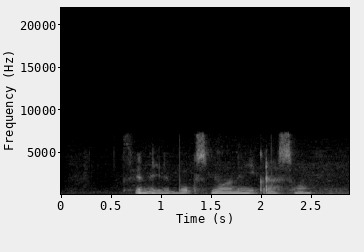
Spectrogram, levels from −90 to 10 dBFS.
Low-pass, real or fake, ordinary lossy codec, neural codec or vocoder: 7.2 kHz; fake; none; codec, 24 kHz, 0.9 kbps, WavTokenizer, medium speech release version 2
